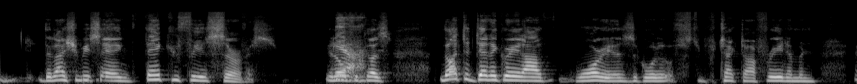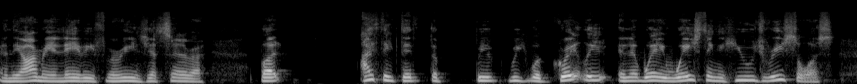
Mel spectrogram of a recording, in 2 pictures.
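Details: Adult man speaking; Typical adult speech.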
